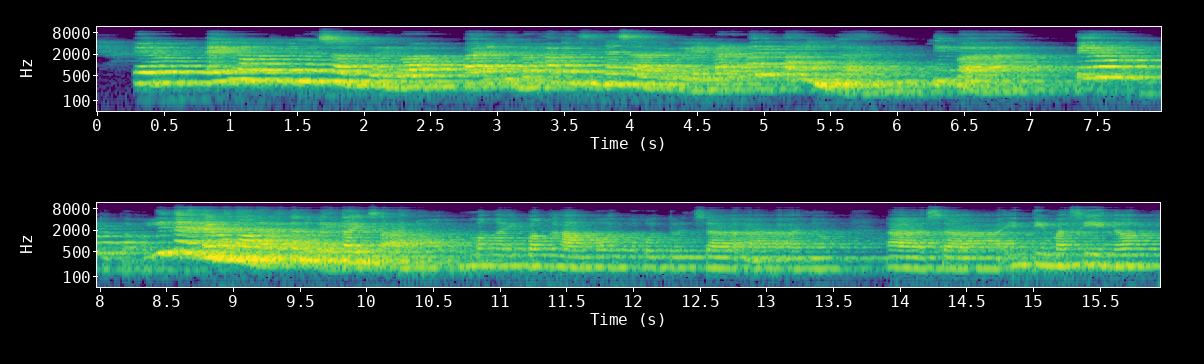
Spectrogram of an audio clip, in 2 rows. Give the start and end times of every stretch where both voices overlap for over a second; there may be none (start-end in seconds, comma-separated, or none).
8.8-10.3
